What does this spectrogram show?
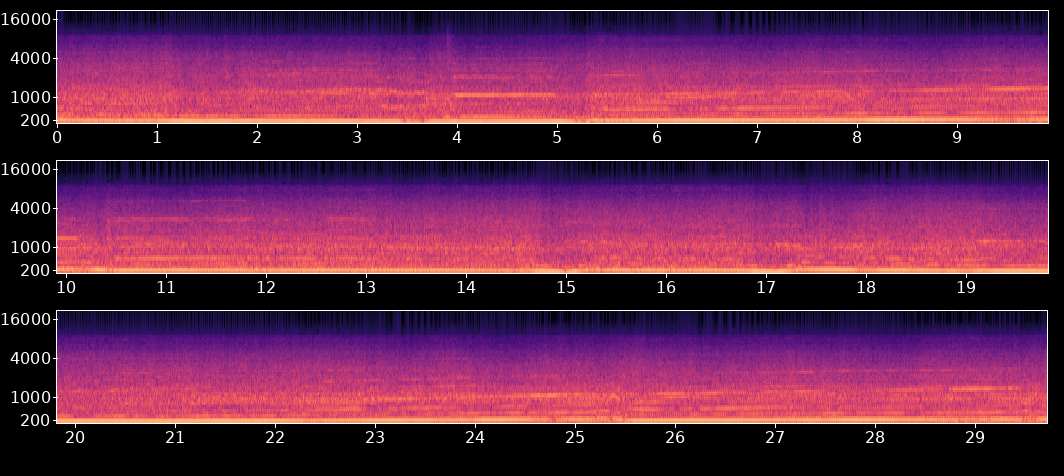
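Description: Race-prepared hatchback engine heard from inside the stripped cabin, held at high revs while racing, its note sliding slowly up and down with several sudden gear changes and two brief dips in revs near the middle.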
